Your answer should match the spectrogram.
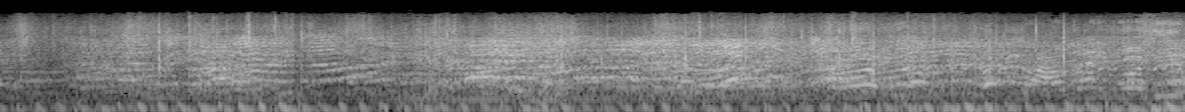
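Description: A busy crowd of schoolchildren shouting and chattering as they come out to recess in a village's central square, their high voices overlapping continuously, over a steady low rumble in the background.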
